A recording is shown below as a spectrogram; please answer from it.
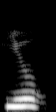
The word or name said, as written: yuk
